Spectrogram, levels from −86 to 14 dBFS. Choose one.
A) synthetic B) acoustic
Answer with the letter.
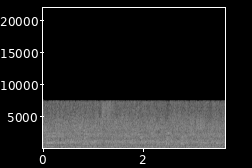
A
